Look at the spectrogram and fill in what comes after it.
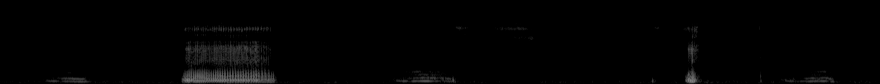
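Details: Sleeping cat snoring indoors: soft, low rasping breaths repeat every few seconds, with one louder burst of broadband rustling noise and a brief sharp click in between.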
